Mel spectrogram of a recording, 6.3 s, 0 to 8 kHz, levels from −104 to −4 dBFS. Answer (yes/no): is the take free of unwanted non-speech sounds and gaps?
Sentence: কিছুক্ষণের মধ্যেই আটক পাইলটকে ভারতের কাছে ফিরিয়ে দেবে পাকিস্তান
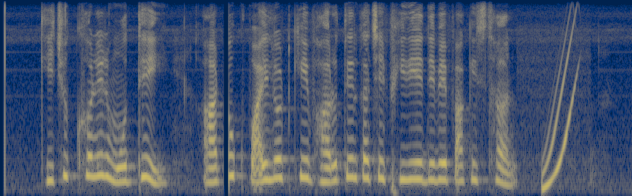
no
